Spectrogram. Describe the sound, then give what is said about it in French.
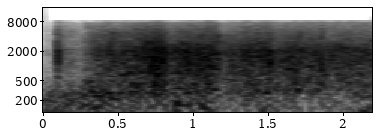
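Students in a full lecture hall stand and applaud Václav Havel at an honorary doctorate ceremony, a sharp first clap leading into sustained, dense clapping that holds steady to the end. “Amphithéâtre plein, étudiants debout pour applaudir Václav Havel qui remercie en français.”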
